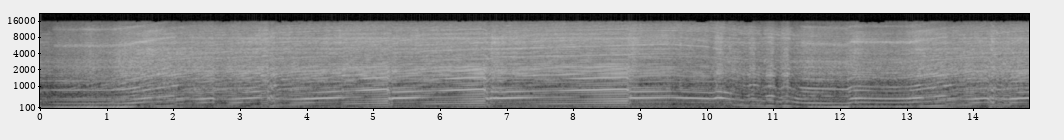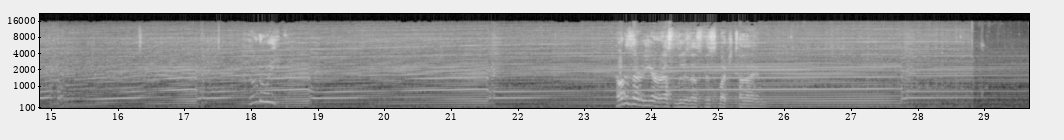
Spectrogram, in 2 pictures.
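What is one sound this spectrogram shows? A racing car engine roars at high revs, shifting up through the gears.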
